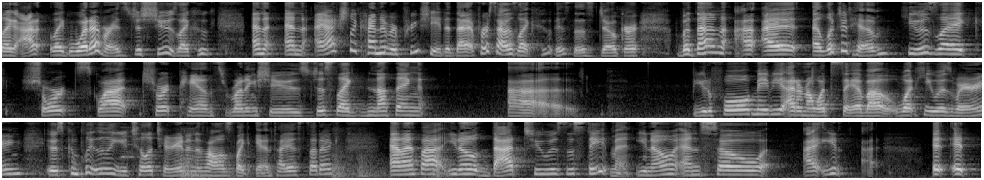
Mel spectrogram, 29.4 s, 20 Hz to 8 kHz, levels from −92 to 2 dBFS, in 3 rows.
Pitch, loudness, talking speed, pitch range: 225 Hz, -27 LUFS, 180 wpm, 195-255 Hz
